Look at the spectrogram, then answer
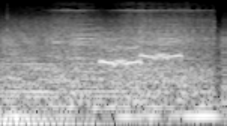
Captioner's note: tires screeching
